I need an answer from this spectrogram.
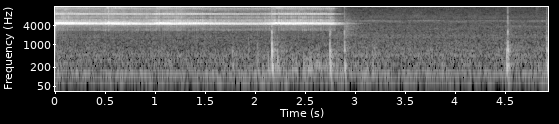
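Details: Ringing high trill of a bell cricket lasting nearly three seconds, followed by quiet with a few faint clicks.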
